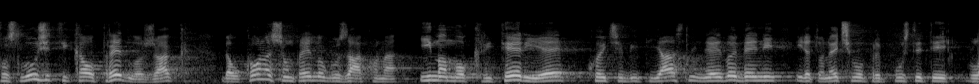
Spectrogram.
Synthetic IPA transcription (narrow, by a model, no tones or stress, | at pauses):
poslˠuːʒit̪ikao̞pɾe̞d̪lˠo̞ʒak | d̪auko̞nat͡ʃɲo̞mpɾeːd̪lˠo̞ɡuzaːko̞na | imamo̞kɾit̪eːɾije̞kʰo̞jit͡ɕebit̪ijasnined̪ʋojbe̞niːd̪at̪oːneːt͡ɕe̞mo̞pɾepust̪it̪iʋl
